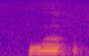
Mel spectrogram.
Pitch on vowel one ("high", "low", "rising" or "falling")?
high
